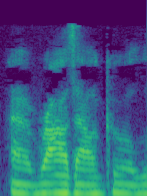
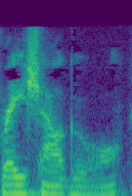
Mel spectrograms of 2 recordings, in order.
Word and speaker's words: Ra's al Ghul: and they always pronounced his name as Ra's al Ghul instead of Ra's al Ghul, and so I prefer the Ra's al Ghul pronunciation, just because that's what I was introduced to.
